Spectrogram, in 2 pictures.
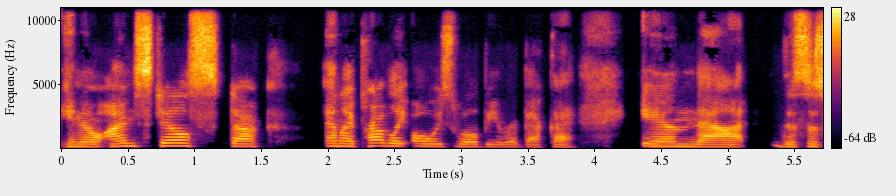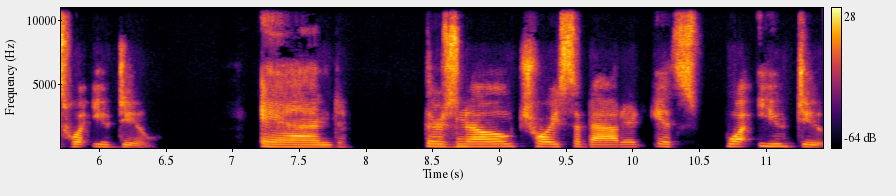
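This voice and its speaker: Speaking in a normal speaking voice, a woman of medium pitch talks at a fairly slow pace with fairly even intonation, recorded with a dry, close sound with no echo against a quiet background. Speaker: retired caregiver of late mother. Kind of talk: personal testimony interview.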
